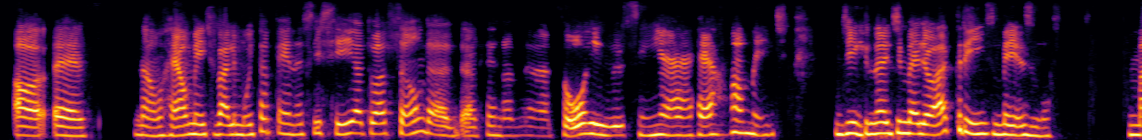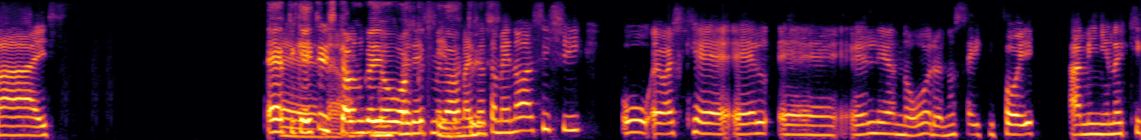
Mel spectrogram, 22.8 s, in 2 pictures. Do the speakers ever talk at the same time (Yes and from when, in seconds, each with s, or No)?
Yes, from 14.2 s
